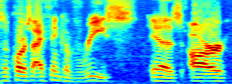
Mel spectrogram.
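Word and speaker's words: Rhys: name from Torchwood uh Rees Rees yes it was spelled like RH y s which is how it's spelled in Welsh um the video the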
